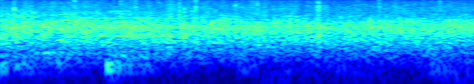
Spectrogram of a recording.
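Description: A group of children clapping and shouting. A couple of short low didgeridoo toots sound in the first half second.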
